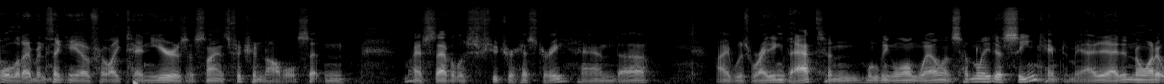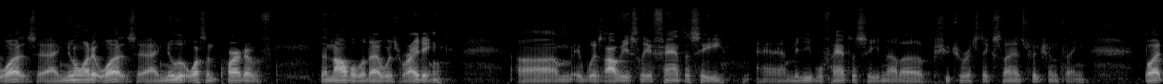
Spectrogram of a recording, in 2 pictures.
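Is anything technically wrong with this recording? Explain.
Yes. At 12.37 s a stream segment is repeated: the player queued or fetched the same chunk twice, so about one second of audio, running to 13.36 s, plays again. This adds roughly 1.0 s to the programme, with a small blip at the jump back.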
